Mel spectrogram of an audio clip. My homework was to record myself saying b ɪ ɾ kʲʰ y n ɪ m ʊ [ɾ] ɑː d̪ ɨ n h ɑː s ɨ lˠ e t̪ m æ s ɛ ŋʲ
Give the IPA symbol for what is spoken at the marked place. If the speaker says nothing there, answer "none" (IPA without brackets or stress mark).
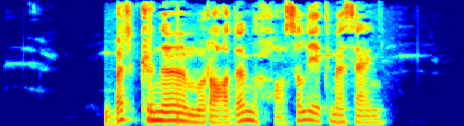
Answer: ɾ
